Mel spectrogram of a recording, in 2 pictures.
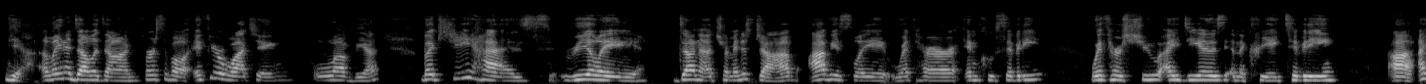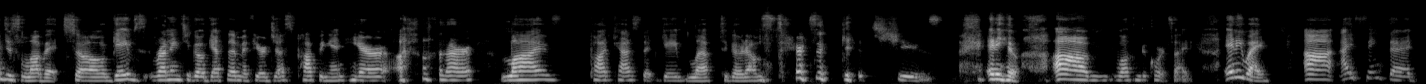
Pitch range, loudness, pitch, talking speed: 180-215 Hz, -25 LUFS, 195 Hz, 150 wpm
